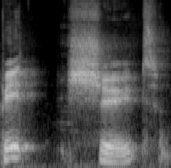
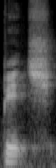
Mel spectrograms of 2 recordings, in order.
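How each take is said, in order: First: It is split as 'bit' plus 'shoot'. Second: It is split as 'bitch' plus 'ute'. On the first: "It's either bit shoot" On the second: "or bitch ute"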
